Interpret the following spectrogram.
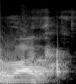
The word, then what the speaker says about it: walk: इसके बाद है वॉक, WALK। इसमें जो L है ये साइलेंट की आवाज नहीं, इसकी साइलेंट है।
